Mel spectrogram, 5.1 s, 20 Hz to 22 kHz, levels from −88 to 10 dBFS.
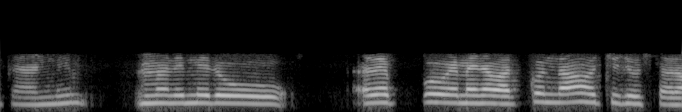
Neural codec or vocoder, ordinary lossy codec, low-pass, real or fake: none; AAC, 24 kbps; 3.6 kHz; real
